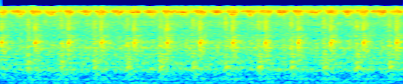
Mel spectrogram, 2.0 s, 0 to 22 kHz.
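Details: Chevy Avalanche 5.3 AFM/DOD engine with suspected bad lifters, after lifter-release band-aid with AFM unplugged: fast, steady ticking knock on a rough, skipping idle; possible valvetrain or bottom-end knock, cause unconfirmed.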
